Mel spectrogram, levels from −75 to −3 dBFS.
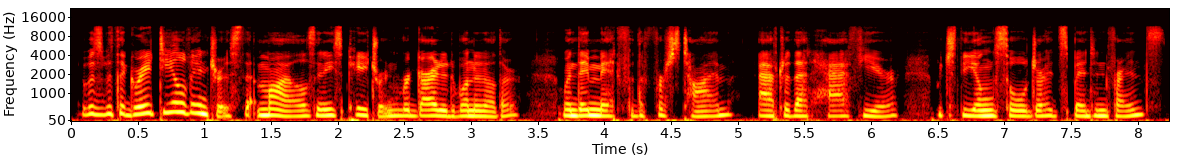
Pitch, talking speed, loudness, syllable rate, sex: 210 Hz, 255 wpm, -18 LUFS, 6.3 syllables/s, female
